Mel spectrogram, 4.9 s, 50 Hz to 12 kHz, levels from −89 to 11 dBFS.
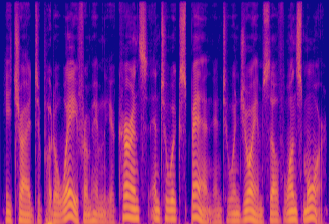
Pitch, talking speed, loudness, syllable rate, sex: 115 Hz, 220 wpm, -19 LUFS, 5.2 syllables/s, male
